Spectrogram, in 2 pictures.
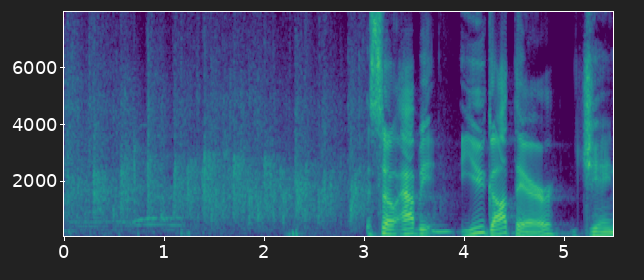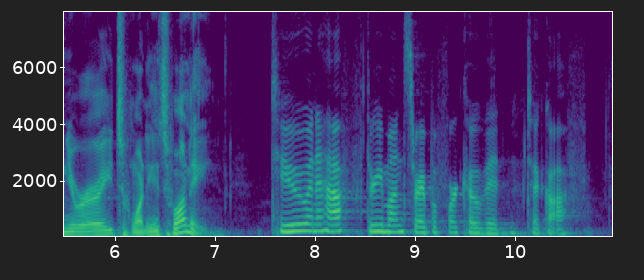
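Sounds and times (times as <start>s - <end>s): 
faint audience clapping welcoming a church planter: 0.0s - 3.7s
speech: 3.0s - 7.0s, 7.6s - 10.6s.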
